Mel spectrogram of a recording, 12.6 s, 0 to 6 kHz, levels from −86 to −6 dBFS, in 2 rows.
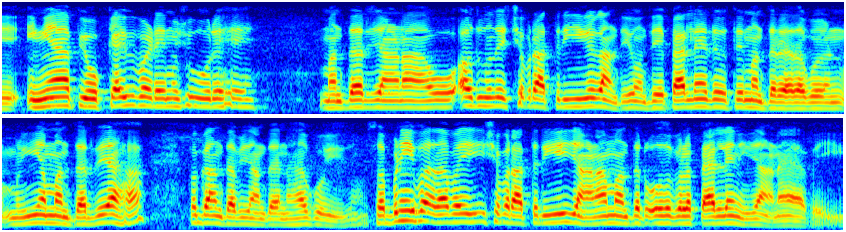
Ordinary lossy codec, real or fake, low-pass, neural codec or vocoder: none; real; 5.4 kHz; none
